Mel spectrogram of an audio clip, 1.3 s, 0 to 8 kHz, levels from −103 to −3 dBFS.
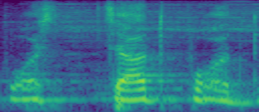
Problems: constant background noise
